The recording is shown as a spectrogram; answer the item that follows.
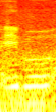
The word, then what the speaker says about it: Abel: rightfully as you said it earlier on, one of the few people that actually pronounced my name correctly. I'll come and sing with you. Uh-huh. Yeah, so I'm Abel.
